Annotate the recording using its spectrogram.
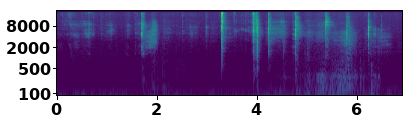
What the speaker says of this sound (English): I'm going to peel off the backing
